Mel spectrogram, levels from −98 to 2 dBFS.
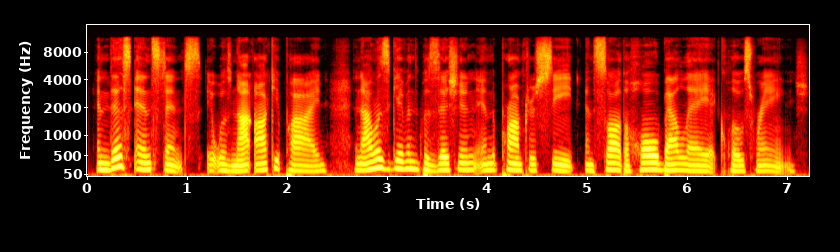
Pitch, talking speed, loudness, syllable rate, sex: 150 Hz, 210 wpm, -17 LUFS, 5.6 syllables/s, female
